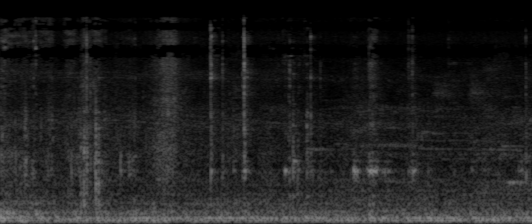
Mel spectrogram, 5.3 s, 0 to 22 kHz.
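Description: Scattered light metallic clicks and taps of engine parts being handled: a cylinder barrel and aluminium base gasket being fitted to the crankcase of a two-stroke Yamaha F1ZR engine. A low steady hum runs underneath.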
